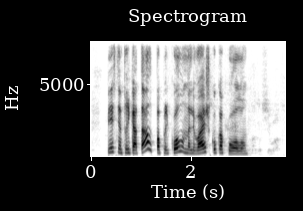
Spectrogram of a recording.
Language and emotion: Russian, positive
